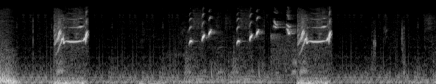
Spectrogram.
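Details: Campero song of a European goldfinch, intended for juveniles to copy during moult; a drawn-out nasal buzz repeated twice, about two and a half seconds apart, with quick bright chirps and twitters in between.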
